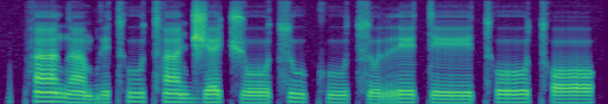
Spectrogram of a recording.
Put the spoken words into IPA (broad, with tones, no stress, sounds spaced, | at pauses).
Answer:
pʰ ã˦ d ã˨ b ɪ˨ tʰ u˦ tʰ ã˦ d͡ʒ ɛ˦ t͡ʃ oː˨ t͡s u˦˨ kʰ u˨ t͡s ʊ˨ r e˦ t eː˨ tʰ oː˦ tʰ ɔ˦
